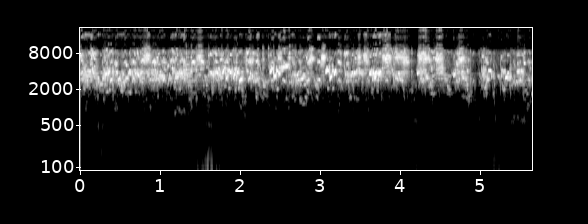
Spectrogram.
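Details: Pet budgerigars kept as a breeding pair keep up steady, high warbling chatter, with quick chirps and scratchy notes run together in a constant flow and one brief low thud.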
